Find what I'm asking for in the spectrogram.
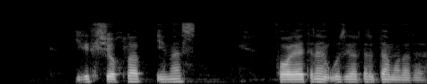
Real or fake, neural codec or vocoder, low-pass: real; none; 7.2 kHz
